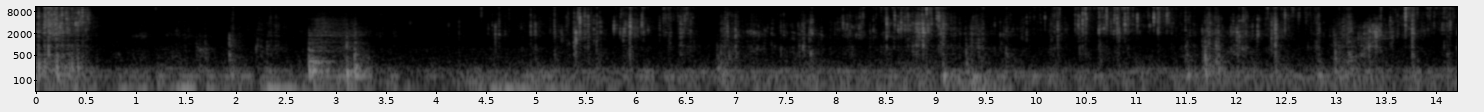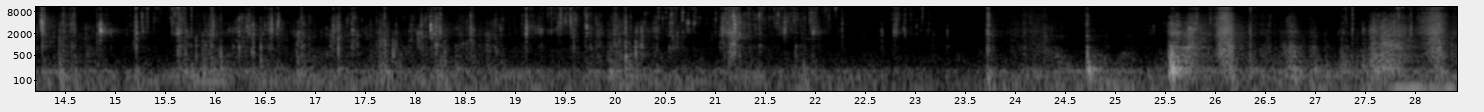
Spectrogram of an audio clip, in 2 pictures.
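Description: Hands squeezing and crushing soft, water-soaked chunks of soap in a basin of foamy soapy water: a continual run of wet crunching and squelching crackles. A short splash of liquid pouring into the basin right at the start.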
